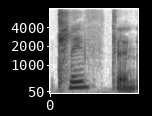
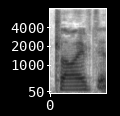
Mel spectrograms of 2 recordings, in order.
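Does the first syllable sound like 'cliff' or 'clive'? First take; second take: cliff; clive. First: The first syllable sounds like 'cliff'. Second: The first syllable sounds like 'clive'. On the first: The speaker calls it right. "I think it might be called Clifton" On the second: The speaker calls it wrong. "I feel a wince every time you do it"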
